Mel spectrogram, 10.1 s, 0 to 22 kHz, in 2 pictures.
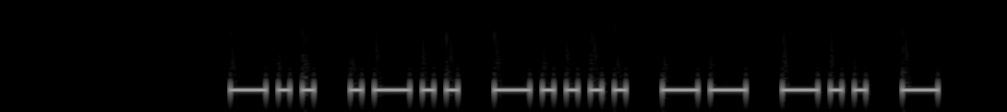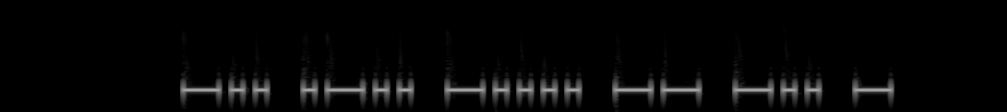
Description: Morse code, heard as a keyed tone, about 20 wpm, 700 Hz. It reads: DL6MDT DL6MDT
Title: DXCC-100 Call Signs - 6 Characters - Repeated 2x - 20wpm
